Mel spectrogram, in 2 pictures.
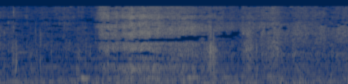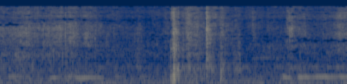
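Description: Faint outdoor ambience with a few light sharp knocks, the loudest a little after five seconds in, and a faint low tone that comes and goes.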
